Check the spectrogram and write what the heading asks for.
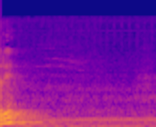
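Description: A man's drawn-out spoken word trailing off at the start, then a faint steady hum with a low tone.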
